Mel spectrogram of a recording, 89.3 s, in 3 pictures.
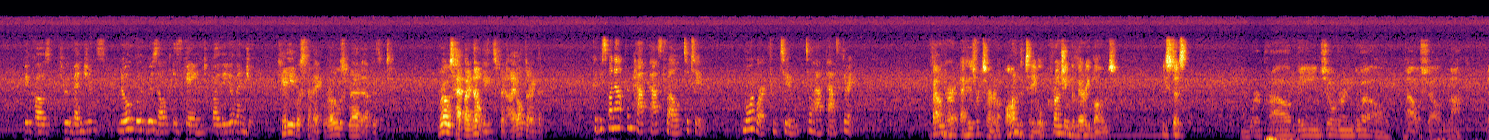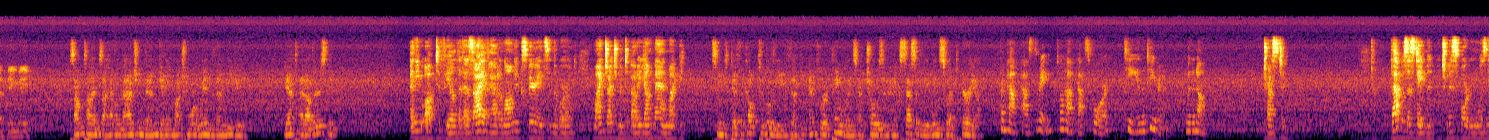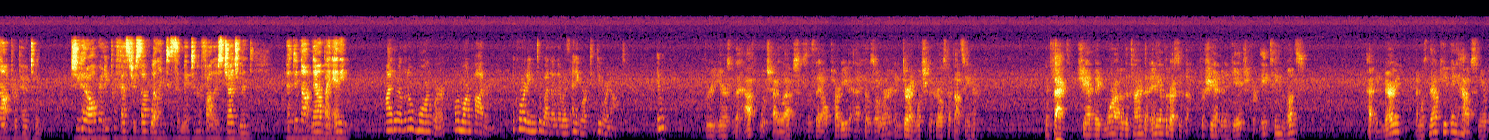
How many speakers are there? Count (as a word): seven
